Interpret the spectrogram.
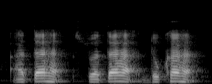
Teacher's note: विसर्ग यह भी अनुस्वार की भांति स्वर के बाद आता है। अनुस्वार की भांति स्वर के बाद आता है तथा यह उच्चारण में ह की तरह होता है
